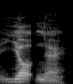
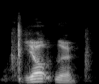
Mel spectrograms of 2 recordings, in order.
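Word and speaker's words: Jötnar: If I bet you it's pronounced Jotner. Yes. Jotner. Yes. Yep. Like from the Giants of Jotunheim.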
